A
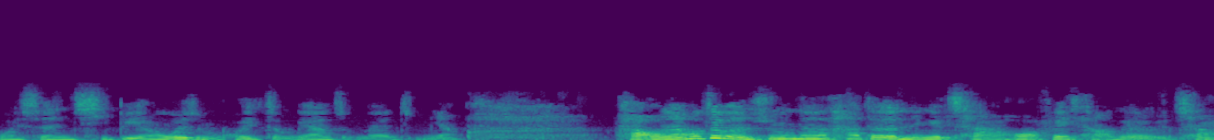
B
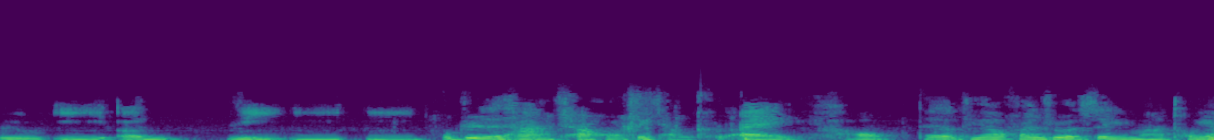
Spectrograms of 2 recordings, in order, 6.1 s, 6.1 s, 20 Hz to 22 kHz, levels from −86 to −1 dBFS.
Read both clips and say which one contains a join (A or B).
B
